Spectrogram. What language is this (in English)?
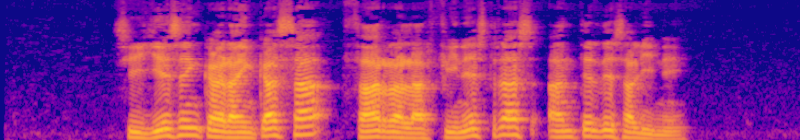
Aragonese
